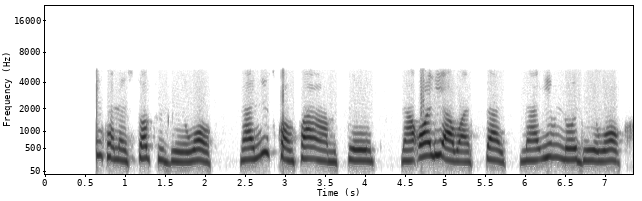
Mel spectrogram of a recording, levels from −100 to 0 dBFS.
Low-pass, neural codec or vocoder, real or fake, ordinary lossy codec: 5.4 kHz; none; real; none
